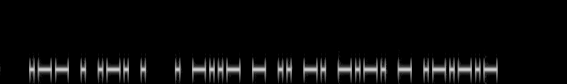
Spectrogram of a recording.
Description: Morse code, heard as a keyed tone, about 28 wpm, 700 Hz. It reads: WERE EXTINCT.
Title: Pangram Challenge v2 - 28wpm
